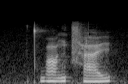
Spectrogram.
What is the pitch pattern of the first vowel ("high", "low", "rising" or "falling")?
rising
